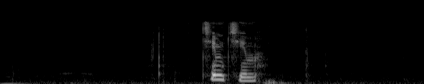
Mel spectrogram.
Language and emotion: Russian, neutral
